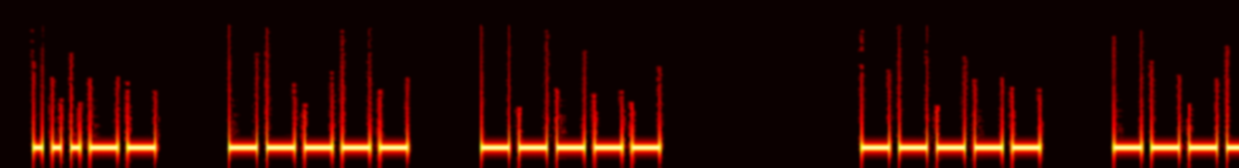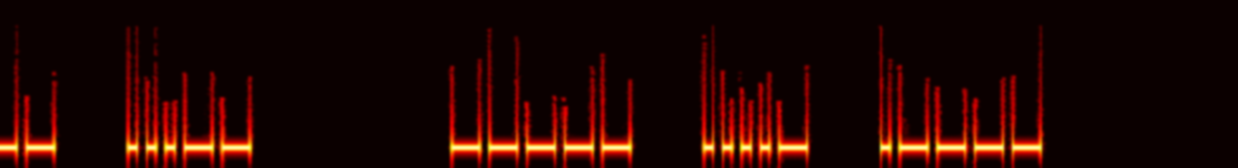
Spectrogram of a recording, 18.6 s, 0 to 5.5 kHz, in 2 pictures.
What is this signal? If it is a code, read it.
Morse code, heard as a keyed tone, about 17 wpm, spaced as for 10 wpm, 680 Hz. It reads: 300 003 041
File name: arrl / Review (1-0)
